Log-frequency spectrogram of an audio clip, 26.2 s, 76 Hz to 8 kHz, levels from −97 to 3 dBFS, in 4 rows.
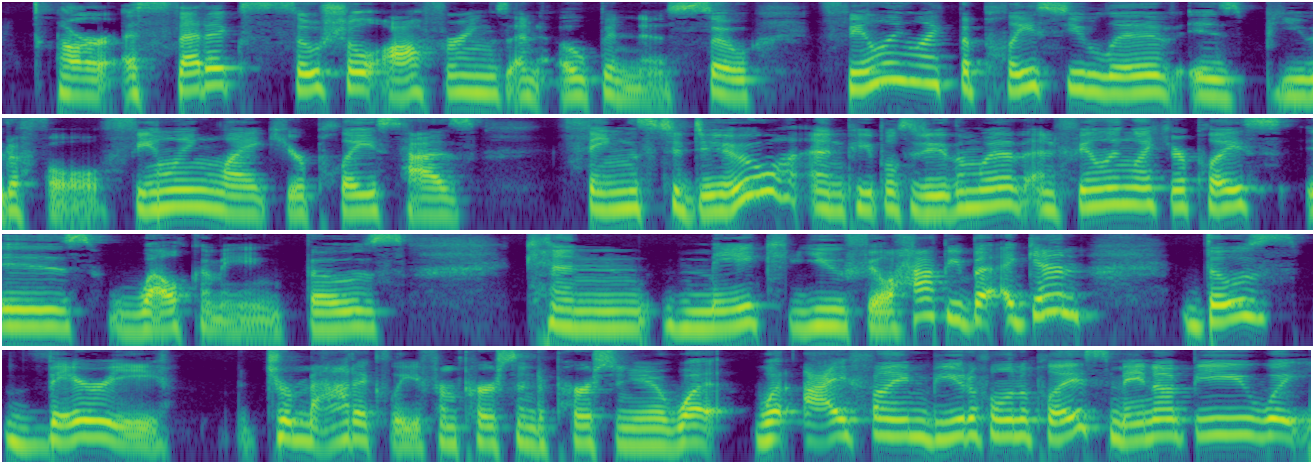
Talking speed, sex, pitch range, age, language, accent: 150 wpm, female, 155-205 Hz, 30-49, English, American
